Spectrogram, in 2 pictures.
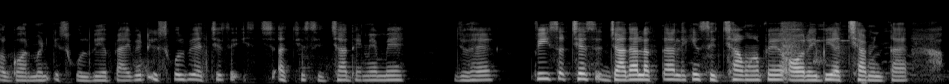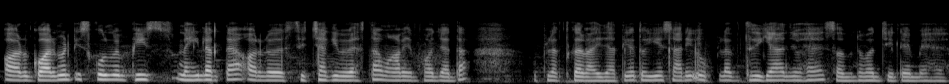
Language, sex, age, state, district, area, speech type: Hindi, female, 18-30, Uttar Pradesh, Sonbhadra, rural, spontaneous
